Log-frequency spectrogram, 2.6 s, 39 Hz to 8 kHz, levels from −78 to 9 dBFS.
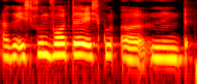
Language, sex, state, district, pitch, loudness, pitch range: Wancho, female, Arunachal Pradesh, Longding, 220 Hz, -13 LUFS, 205-250 Hz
